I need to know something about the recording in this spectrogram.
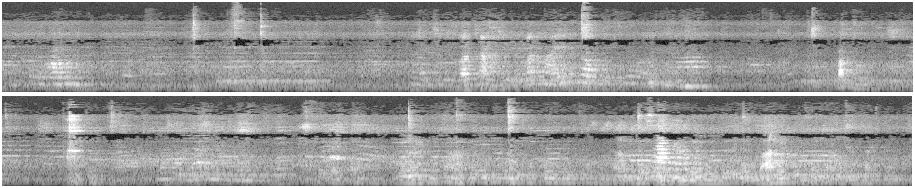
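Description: Dishes and utensils clink now and then.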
